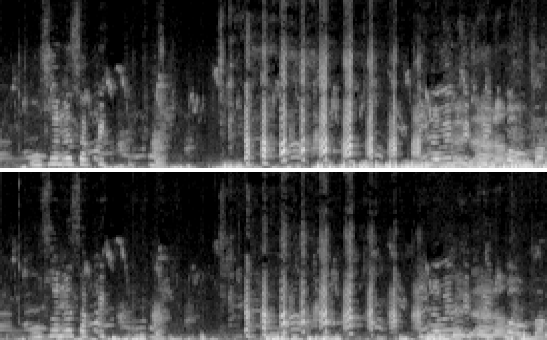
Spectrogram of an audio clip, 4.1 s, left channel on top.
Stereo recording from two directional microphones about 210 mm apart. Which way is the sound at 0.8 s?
55° left (ahead or behind).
